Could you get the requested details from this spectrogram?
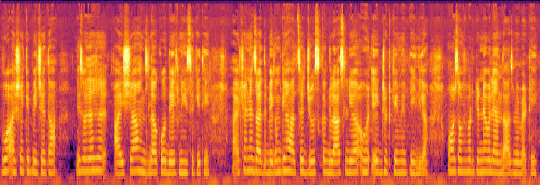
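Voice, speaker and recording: A woman's voice: fairly high pitch, little pitch movement, vocal fry, slight background noise. A woman reading a romance novel aloud as narrator, voicing every character's lines in her own voice.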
